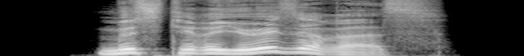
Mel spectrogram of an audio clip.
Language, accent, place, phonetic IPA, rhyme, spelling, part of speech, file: German, Germany, Berlin, [mʏsteˈʁi̯øːzəʁəs], -øːzəʁəs, mysteriöseres, adjective, De-mysteriöseres.ogg
- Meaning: strong/mixed nominative/accusative neuter singular comparative degree of mysteriös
